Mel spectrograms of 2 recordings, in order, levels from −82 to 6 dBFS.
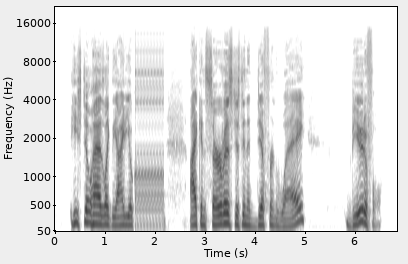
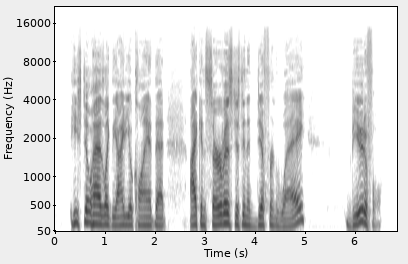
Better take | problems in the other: second | audio freezing; at 1.5 s for 0.5 s

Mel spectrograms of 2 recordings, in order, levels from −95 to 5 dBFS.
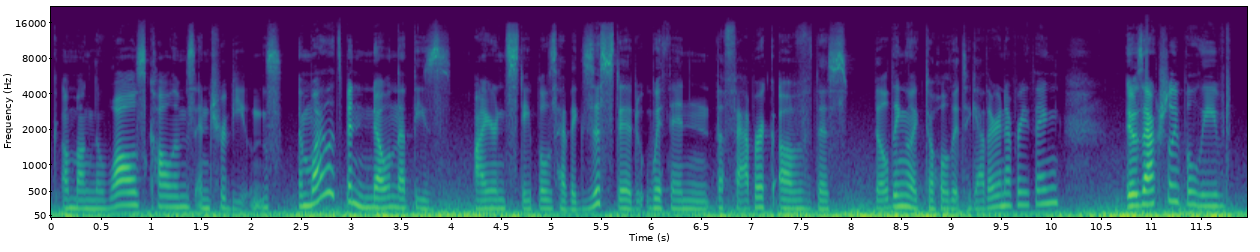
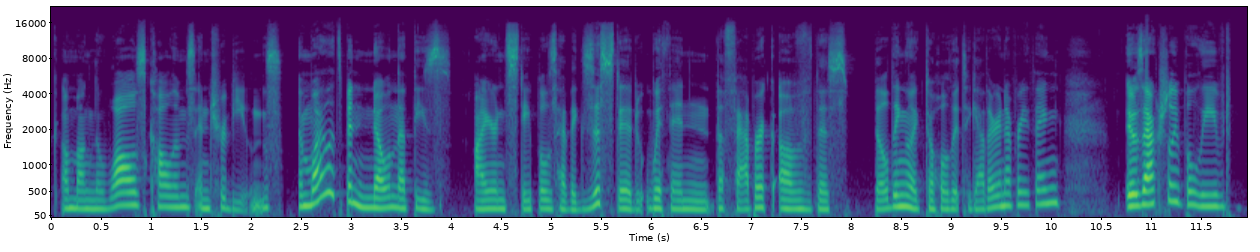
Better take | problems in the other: second | low rumble; faint; throughout; 20 dB below the speech

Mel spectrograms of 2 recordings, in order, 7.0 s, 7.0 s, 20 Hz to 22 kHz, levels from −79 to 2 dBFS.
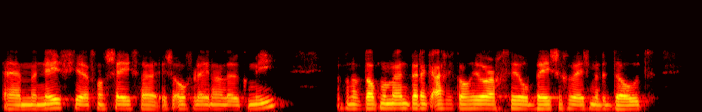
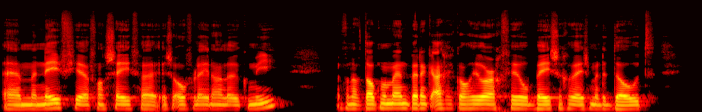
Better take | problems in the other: second | garbled, watery; badly; nothing above 4 kHz

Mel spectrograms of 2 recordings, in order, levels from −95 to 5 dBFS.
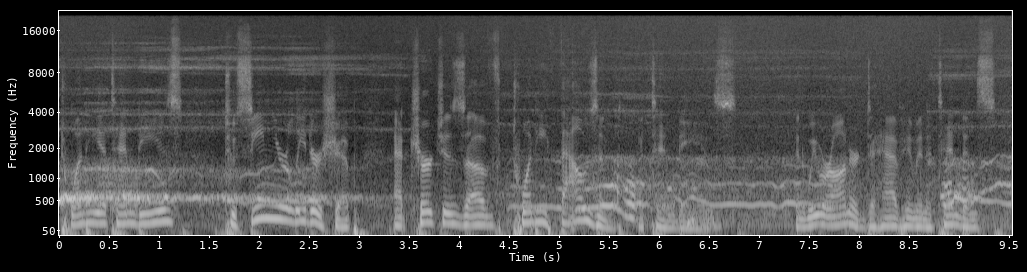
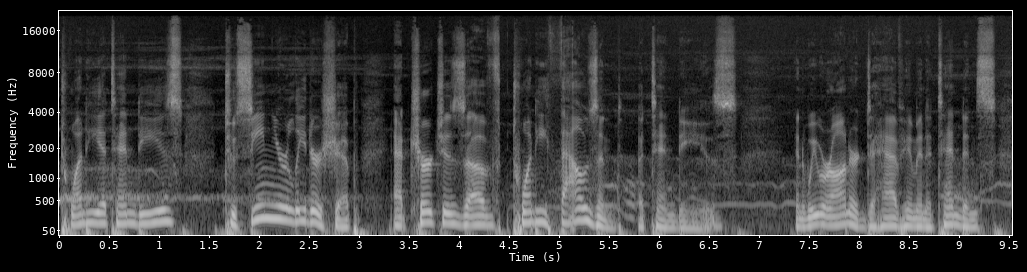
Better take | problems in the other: second | hiss; loud; throughout; 2 dB below the speech; faint in the second

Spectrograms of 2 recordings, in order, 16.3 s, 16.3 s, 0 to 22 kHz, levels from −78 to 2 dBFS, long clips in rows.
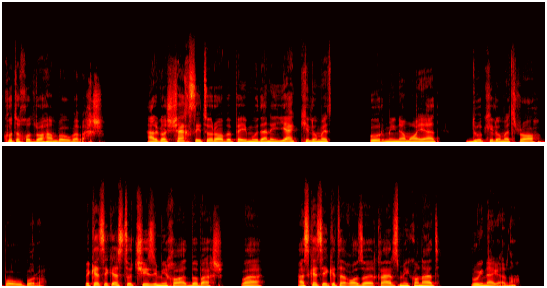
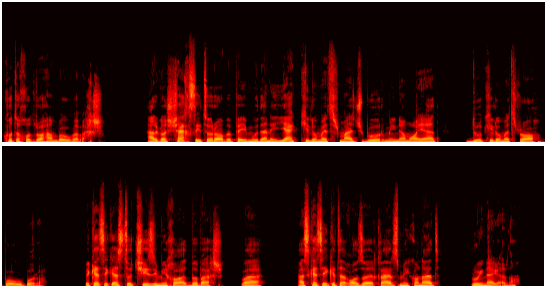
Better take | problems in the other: second | audio cutting out; at 5 s for 0.5 s

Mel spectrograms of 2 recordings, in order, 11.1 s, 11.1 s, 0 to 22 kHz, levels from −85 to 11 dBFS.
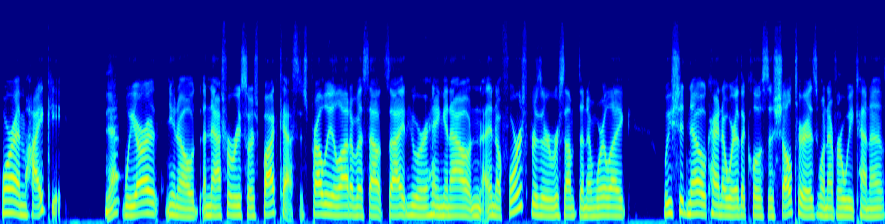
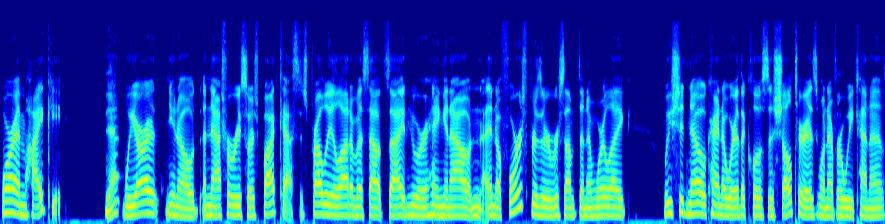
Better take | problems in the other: second | muffled; slightly; fading above 3 kHz

